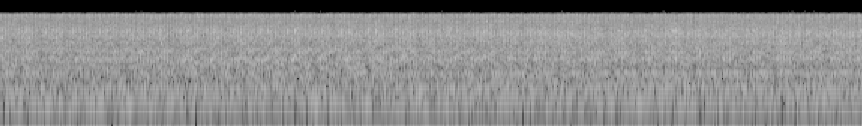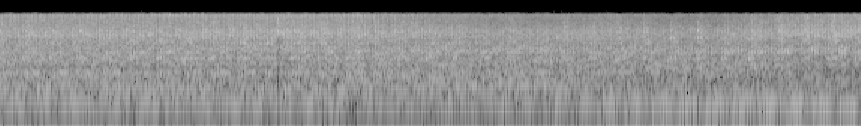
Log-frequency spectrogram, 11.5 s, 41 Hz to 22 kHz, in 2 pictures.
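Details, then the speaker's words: 2001 Ford E350 PowerStroke diesel, driven without air filter and on plain water coolant, overheated and block froze: loud, uneven idle clatter with irregular knocking and visible blow-by; rough idle, internal damage suspected. "You hear a diesel idling like that, there's definitely something wrong."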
